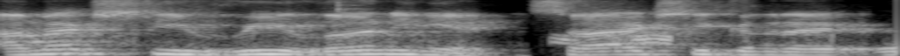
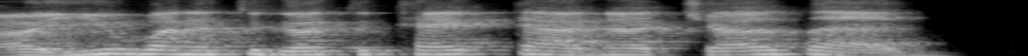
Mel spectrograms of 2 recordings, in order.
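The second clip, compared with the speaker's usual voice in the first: ordinary delivery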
